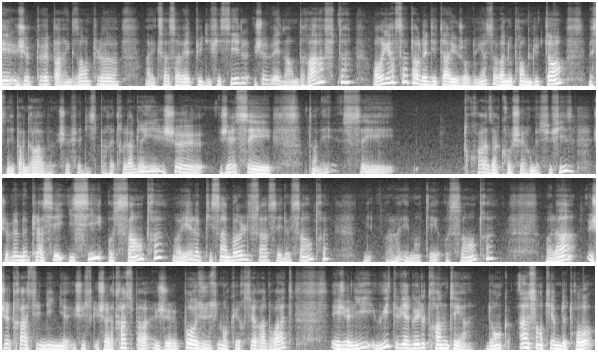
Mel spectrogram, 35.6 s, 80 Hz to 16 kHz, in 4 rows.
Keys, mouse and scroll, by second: 0.0 KP_3, 3.3 click, 4.4 click, 7.0 click, 7.9 scroll up 1, 9.7 click, 13.5 click, 14.5 click, 15.9 click, 25.3 click.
